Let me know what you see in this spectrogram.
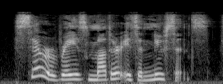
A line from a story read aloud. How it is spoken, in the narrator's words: snapped the Story Girl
